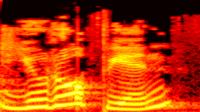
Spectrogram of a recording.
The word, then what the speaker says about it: European: european football player here the word european sounds like you the beginning of european when you say european you say you right and again it begins with the consonant sound y and so we have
